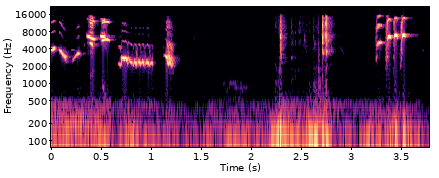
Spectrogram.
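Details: Blood-breasted flowerpecker (tledekan gunung) singing vigorously, a recording meant to prompt reluctant birds to sing: very high, thin chirps and short buzzy trills in scattered bursts, with a brief descending whistle, over a faint low hum.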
